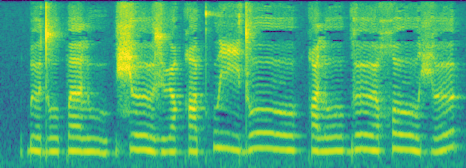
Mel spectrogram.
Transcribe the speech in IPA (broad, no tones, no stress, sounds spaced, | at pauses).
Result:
ɓ ɵ d oː p ɐː l u | ɕ ɵː z ʉː q a kʷʰ iː d oː | q ɵ l oː ɡ ɵː χ oː ç ɵː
